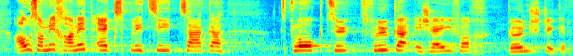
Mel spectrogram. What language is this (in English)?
Swiss German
